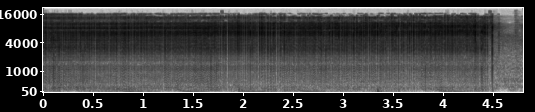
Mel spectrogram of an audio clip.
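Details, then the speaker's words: YESWELDER MIG-205DS, .030 wire, argon/CO2 on 1/8" plate, 78 amps, inductance +5: a steady, even frying hiss with no pops or sputter, a smooth, clean MIG arc. "Wow. All right, so I wanted to stop that halfway because I like this a lot. It sounds very clean."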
